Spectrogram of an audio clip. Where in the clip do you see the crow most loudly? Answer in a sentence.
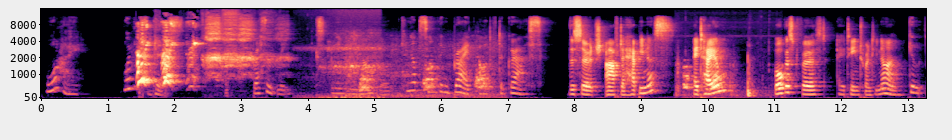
The volume of the crow peaks at 3 seconds.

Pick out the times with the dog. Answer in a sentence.
You can hear the dog from 1.4 to 2.8 s, from 4.5 to 7.0 s and from 9.5 to 11.2 s.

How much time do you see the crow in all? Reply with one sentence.
The crow can be heard for 3 seconds in total.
